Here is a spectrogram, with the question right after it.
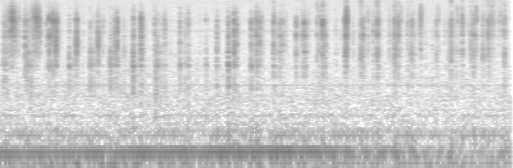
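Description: Fingertips tap and rub across the purple floral cardboard cover of a hardcover book. Quick, soft, uneven taps and dry scratchy brushes patter over a steady low hum.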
